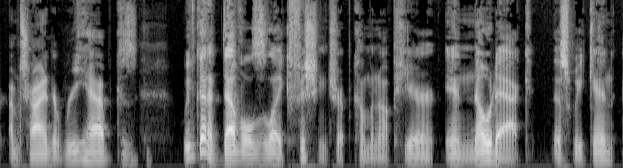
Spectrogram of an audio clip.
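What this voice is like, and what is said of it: Strained, worn-out sick voice. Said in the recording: “my voice is starting to get shot ... I'm also under the weather”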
